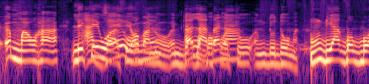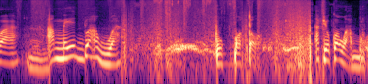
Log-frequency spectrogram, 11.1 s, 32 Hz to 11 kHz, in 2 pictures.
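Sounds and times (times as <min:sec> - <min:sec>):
steady hiss: 0:00.2 - 0:10.6
bird calling: 0:03.0 - 0:10.2.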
